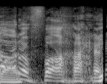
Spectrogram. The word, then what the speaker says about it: Forgotify: Forgotify. – Yeah, so it rhymes with Spotify.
